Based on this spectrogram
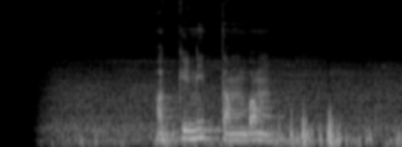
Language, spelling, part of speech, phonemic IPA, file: Tamil, அக்கினித்தம்பம், noun, /ɐkːɪnɪt̪ːɐmbɐm/, Ta-அக்கினித்தம்பம்.ogg
- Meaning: pillar of fire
